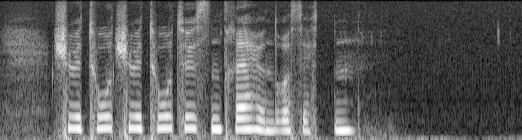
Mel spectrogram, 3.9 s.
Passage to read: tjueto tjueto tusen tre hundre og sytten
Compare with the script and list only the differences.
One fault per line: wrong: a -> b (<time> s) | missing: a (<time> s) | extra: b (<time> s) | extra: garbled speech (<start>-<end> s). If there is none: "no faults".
no faults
